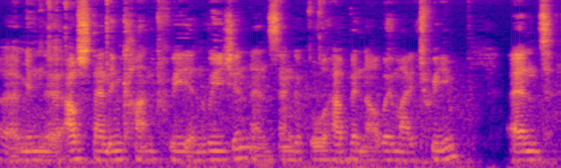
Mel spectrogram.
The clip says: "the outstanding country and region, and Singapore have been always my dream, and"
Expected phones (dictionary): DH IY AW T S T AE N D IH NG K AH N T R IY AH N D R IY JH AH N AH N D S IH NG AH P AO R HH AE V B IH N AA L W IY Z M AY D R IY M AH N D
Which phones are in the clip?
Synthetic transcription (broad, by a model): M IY AW T S T AE N D IH NG K AH N T R IY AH N R IY JH AH N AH N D S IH NG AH P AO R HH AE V B IH N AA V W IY M AY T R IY M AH N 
